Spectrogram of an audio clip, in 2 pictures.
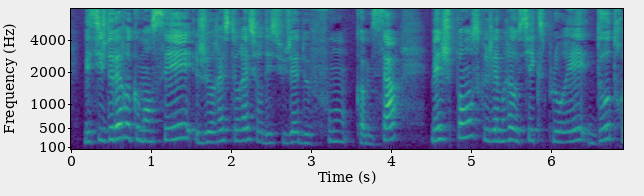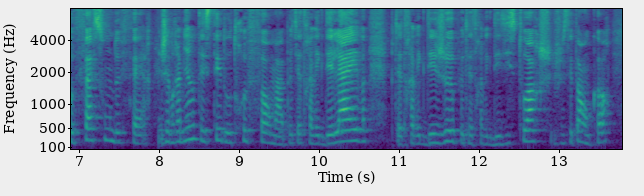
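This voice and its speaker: A woman's fairly high voice, with ordinary pitch variation and big swings in loudness. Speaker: YouTuber, business coach. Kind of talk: casual monologue to camera. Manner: fast; hesitant with fillers.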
